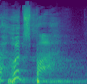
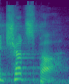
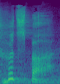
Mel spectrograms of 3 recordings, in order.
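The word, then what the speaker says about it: chutzpah: throughout the years for teaching me how to say the word hutzpah I used to say chutzpa and then Mark took me aside he says is hutzpah not chuta and if you say chuta you sound like a schmuck so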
